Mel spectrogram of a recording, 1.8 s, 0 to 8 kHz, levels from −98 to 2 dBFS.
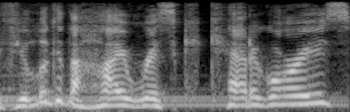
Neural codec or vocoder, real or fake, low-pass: none; real; 7.2 kHz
